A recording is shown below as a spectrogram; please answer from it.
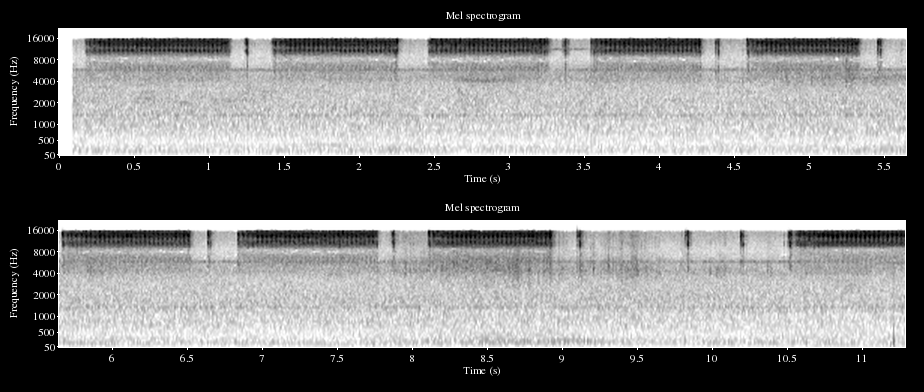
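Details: A short-winged meadow katydid at Trailside Museum makes a very high, hissing buzz broken by brief pauses.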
